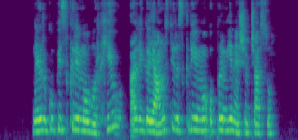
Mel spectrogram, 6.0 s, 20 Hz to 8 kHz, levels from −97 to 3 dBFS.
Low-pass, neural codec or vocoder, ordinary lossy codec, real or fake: none; none; none; real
